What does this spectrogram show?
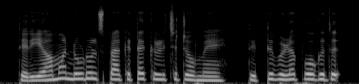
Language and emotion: Tamil, fearful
